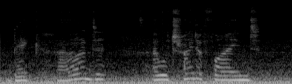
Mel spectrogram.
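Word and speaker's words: Baekgaard: It's spelled B-A-E-K-G-A-A-R-D, Bekard.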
